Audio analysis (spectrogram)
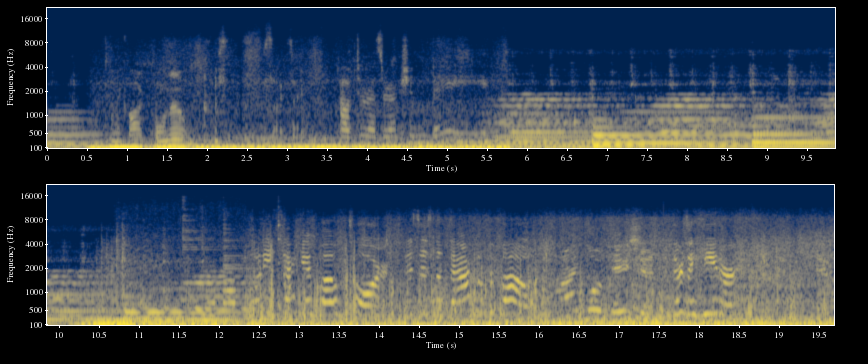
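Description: A steady, loud, low rumble fills the air aboard a tour boat in Kenai Fjords near Seward, Alaska, with wind buffeting the microphone and people talking over the drone.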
